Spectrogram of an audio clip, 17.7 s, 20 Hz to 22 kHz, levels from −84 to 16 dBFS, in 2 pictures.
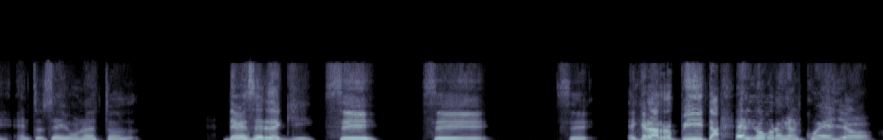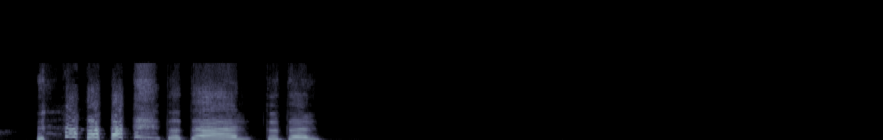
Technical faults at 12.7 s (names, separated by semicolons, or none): none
